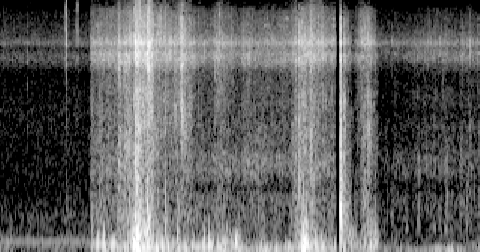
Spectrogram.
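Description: Bicycle tyres rattle and crunch over dry leaves.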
